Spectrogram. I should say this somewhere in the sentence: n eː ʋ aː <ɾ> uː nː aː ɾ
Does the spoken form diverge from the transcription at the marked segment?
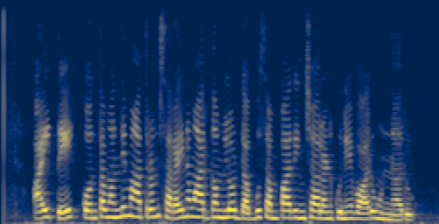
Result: no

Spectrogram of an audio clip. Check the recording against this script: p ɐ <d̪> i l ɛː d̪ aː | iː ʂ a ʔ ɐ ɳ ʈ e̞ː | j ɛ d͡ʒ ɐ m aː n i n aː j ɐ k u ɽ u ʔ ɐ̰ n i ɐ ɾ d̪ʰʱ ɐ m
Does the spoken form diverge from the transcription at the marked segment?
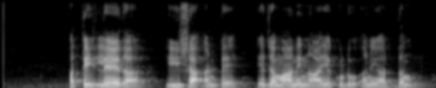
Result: yes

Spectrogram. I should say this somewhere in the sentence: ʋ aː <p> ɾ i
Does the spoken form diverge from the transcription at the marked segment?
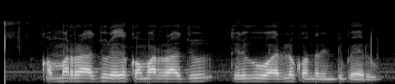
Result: yes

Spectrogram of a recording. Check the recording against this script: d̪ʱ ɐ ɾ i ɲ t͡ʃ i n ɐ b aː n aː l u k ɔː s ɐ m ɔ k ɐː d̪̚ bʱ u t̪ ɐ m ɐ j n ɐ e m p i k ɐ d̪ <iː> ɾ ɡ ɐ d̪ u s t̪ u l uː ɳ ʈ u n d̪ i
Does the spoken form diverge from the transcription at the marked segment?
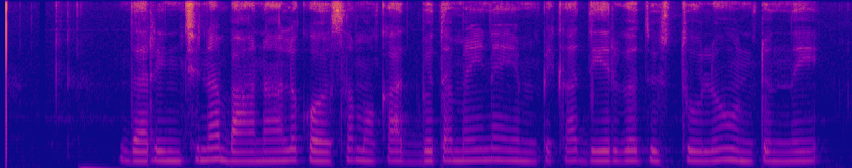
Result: no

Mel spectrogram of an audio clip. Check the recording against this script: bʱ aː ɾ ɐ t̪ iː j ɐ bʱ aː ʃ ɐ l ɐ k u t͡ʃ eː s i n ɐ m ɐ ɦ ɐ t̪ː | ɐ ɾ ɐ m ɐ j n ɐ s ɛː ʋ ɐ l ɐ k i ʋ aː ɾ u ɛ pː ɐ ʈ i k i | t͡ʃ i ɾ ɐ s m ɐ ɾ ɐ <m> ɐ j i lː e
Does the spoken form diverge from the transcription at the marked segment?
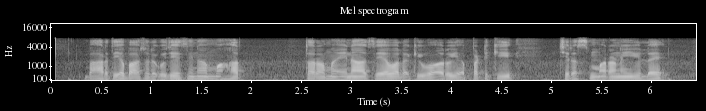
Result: yes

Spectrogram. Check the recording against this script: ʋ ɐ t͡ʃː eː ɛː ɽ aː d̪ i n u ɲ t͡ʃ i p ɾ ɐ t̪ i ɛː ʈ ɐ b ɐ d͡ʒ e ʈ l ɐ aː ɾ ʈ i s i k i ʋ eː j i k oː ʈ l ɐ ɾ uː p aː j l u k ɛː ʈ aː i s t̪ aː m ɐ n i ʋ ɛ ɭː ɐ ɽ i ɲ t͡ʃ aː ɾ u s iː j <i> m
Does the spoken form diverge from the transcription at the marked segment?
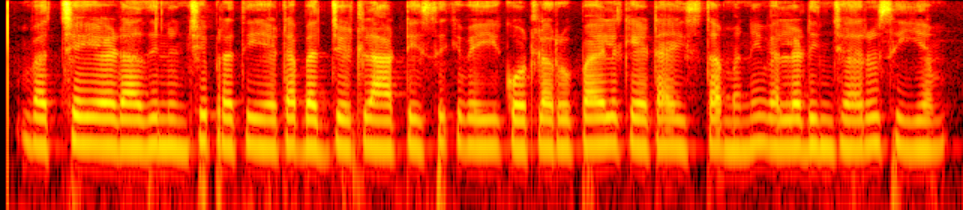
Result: yes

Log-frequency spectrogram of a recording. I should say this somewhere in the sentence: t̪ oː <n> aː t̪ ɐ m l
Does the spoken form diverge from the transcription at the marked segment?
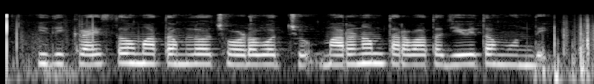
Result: yes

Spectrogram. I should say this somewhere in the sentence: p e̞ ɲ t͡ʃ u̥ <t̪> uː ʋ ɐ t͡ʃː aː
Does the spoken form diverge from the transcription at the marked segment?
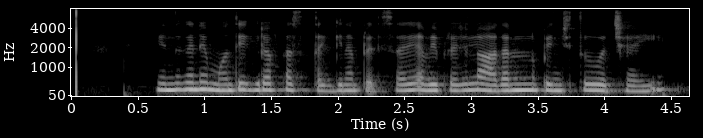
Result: no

